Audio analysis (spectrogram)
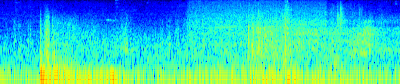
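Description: Heavy tank cannon fire in a tank video game, a few deep booming shots with rumbling echoes over steady low engine and battlefield noise, no talking.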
